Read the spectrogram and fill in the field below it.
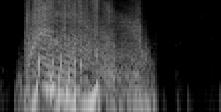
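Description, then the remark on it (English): A single scissors sound effect: a loud, scraping metallic snip that rasps for about a second, then cuts off into silence, with no talking. “And cut him out the deal completely. Scissors.”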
